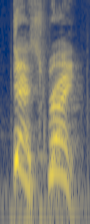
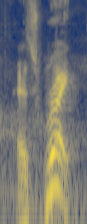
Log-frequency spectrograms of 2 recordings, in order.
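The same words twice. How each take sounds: First: High-pitched mock taunt on That's; gloating squeak at the enemy; high taunting squeal. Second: Said in the usual way.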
